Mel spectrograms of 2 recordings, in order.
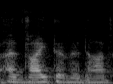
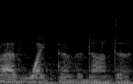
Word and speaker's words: advaita: meditation and non-duality or advaita or advaita as it's sometimes pronounced.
